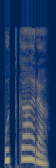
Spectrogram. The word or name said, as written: ಉದ್ಗರ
